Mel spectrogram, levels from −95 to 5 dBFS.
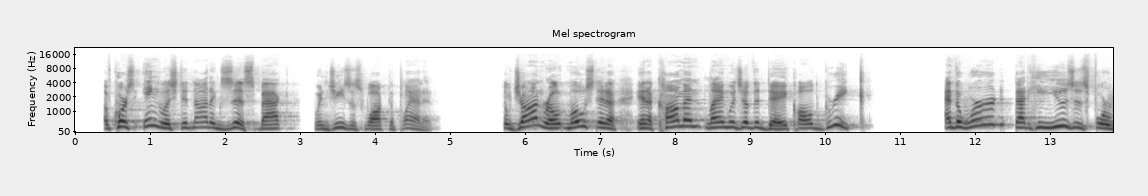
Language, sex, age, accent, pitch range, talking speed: English, male, 50-69, American, 180-260 Hz, 145 wpm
